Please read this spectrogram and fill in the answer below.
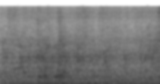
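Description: Busy wholesale fish market ambience: a steady low rumble with faint, indistinct voices.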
